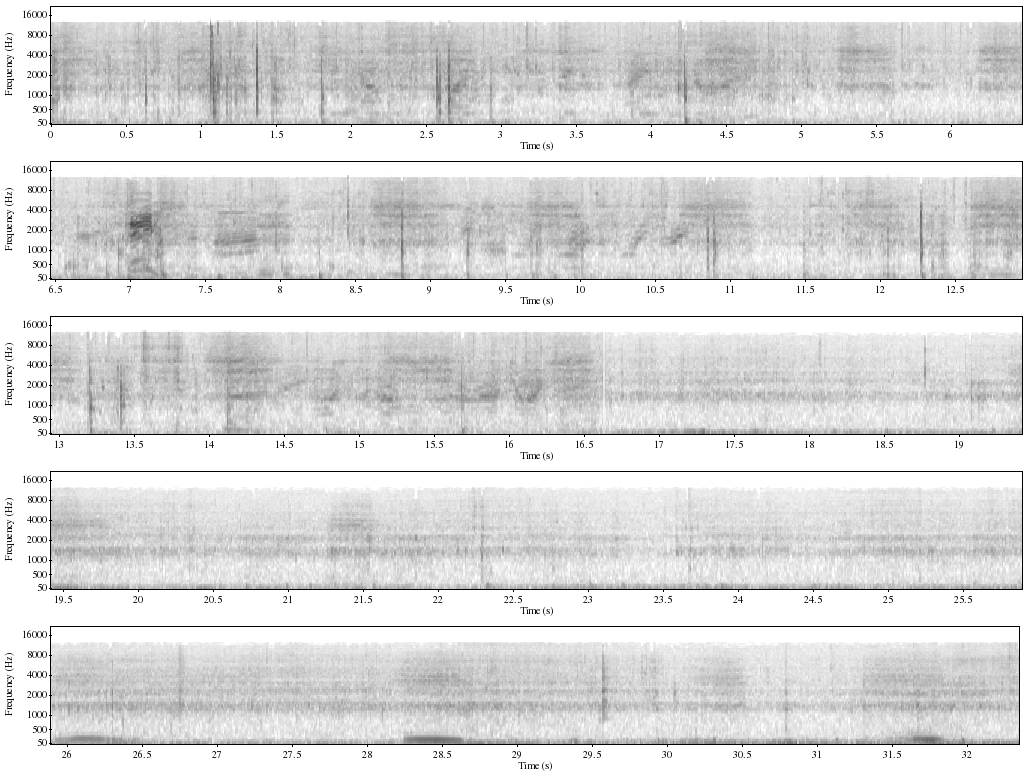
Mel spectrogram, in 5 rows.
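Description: Whitewater churning and splashing around a capsized kayak in a weir chute, with many sharp knocks and splashes against the hull. After a cut about 17 s in, a steadier rush of river water as the kayak is paddled down a narrow tree-lined channel.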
